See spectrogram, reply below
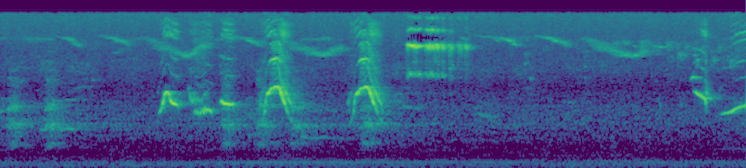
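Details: A male common blackbird sings from the top of a plum tree, giving a string of short, rich, rising-and-falling whistles, a brief high squeaky flourish, then a fresh whistled phrase near the end.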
